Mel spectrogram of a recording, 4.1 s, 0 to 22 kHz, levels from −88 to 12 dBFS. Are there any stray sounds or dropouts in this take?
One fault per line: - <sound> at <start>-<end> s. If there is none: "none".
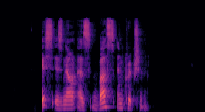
- dropout at 0.7-0.9 s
